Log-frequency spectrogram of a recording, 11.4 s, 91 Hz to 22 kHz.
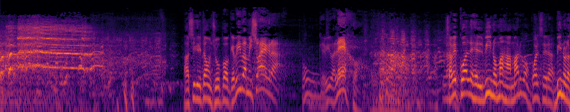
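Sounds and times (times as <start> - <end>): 
chicken crowing and clucking: 0.0 - 2.1
laughter: 0.0 - 3.7, 7.0 - 11.1
speech: 3.7 - 11.3.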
